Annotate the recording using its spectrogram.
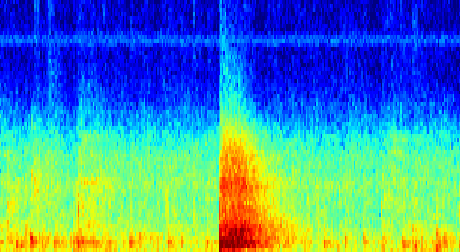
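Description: One loud bang about three seconds in, dying away over about a second: a weight plate dropped onto the gym's rubber floor. Shuffling footsteps of people exercising go on around it.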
